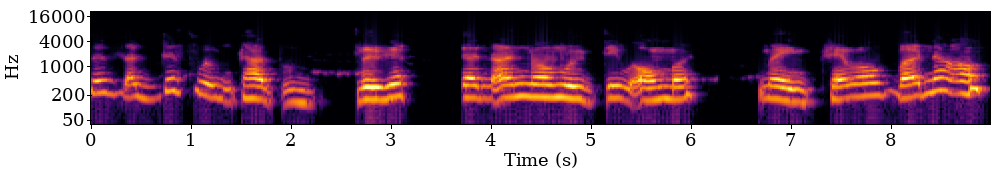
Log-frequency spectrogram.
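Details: Dysarthria in an adult male with cerebral palsy, which he believes was caused by a drug overdose; the condition affected his voice, and he cannot walk and has muscle spasms.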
